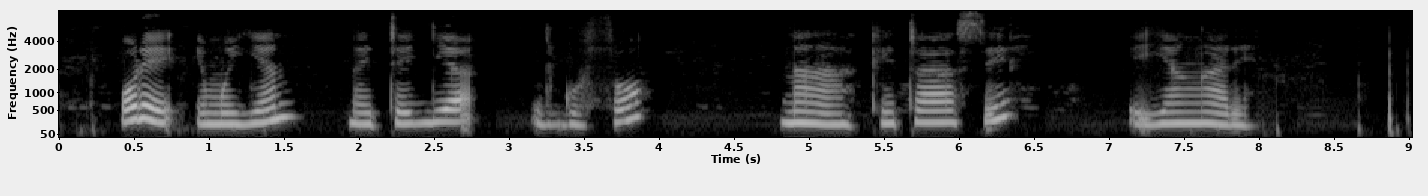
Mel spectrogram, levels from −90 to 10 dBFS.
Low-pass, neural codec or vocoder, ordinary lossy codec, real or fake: none; none; none; real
